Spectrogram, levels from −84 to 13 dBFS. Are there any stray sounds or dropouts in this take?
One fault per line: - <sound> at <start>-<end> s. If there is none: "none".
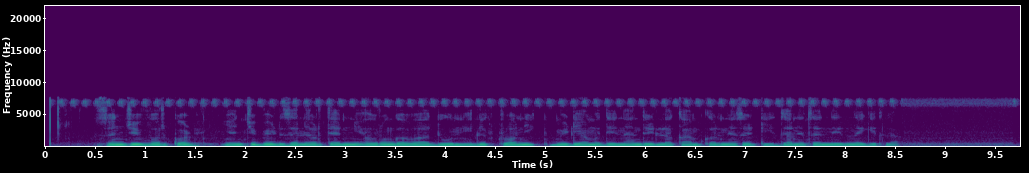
none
